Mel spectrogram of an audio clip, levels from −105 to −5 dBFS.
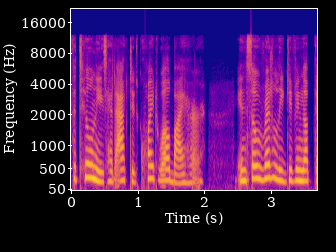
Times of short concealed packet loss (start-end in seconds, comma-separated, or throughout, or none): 0.43-0.51, 1.83-1.87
